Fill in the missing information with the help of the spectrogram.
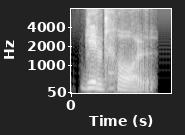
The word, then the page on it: guildhall: Indian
